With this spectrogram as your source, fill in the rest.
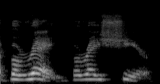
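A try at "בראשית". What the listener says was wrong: No, what's the last letter? Beret sheet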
